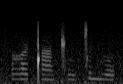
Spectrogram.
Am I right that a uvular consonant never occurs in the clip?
no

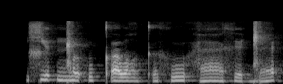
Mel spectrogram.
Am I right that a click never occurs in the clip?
no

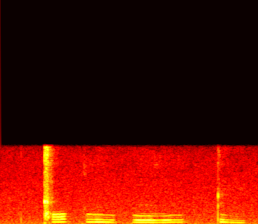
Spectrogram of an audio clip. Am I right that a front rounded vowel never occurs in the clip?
no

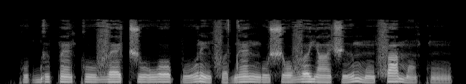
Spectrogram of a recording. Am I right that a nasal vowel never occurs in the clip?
no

